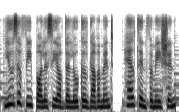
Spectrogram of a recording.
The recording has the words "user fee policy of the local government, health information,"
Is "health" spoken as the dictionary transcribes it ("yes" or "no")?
no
